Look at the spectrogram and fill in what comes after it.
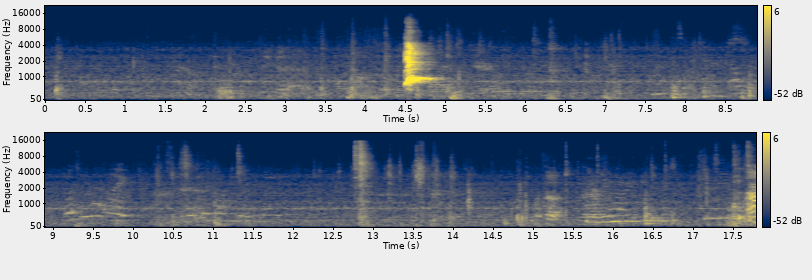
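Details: Playing in their home puppy pen, five young blenheim Cavalier King Charles Spaniels, born at New Year's, give a single loud, sharp bark early, followed by scattered faint whines, soft rustling and a short yip close to the end.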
